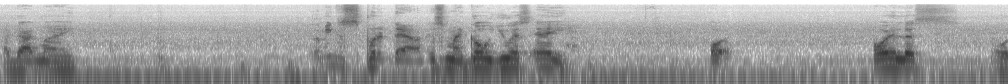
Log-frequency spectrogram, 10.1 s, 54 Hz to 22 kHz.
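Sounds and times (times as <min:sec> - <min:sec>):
low rumbling hum: 0:00.0 - 0:10.0.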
